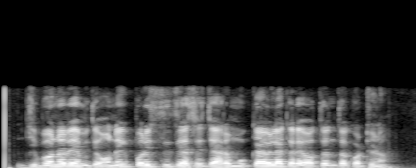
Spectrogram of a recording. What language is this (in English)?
Odia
